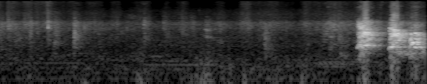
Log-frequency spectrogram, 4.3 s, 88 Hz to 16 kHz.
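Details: Black male Shiba Inu puppy, born 18 March 2017, at a pet shop; quiet shuffling and faint sounds, then two loud, sharp yaps close together at the end.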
